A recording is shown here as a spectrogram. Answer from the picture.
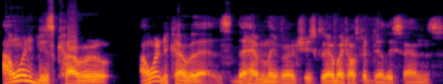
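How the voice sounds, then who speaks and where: A man at a very fast pace, with a dry, close sound and no echo. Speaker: video blogger. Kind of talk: casual monologue. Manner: animated.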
